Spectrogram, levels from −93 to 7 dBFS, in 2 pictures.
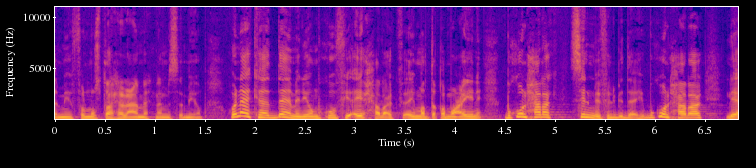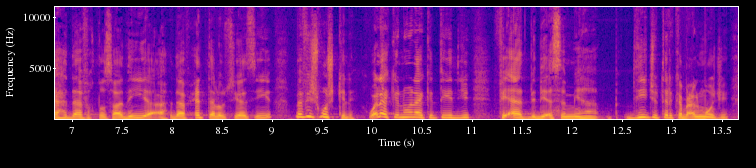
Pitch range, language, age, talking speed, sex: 135-190 Hz, Arabic, 40-59, 185 wpm, male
